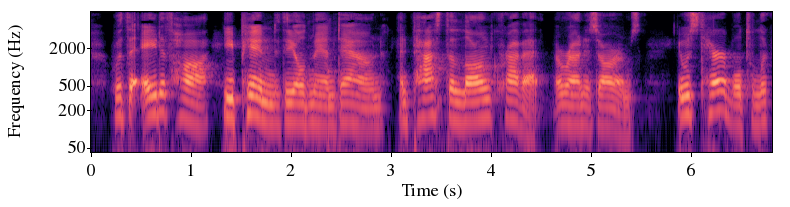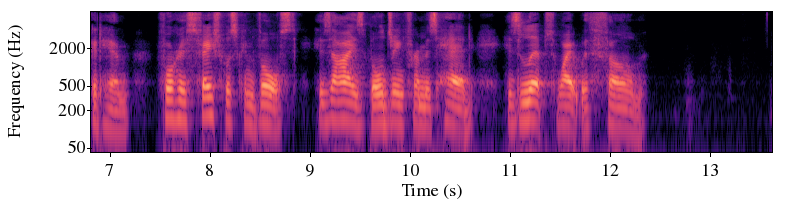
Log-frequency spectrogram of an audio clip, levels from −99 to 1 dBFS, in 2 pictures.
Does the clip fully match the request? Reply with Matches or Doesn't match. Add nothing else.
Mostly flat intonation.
Doesn't match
